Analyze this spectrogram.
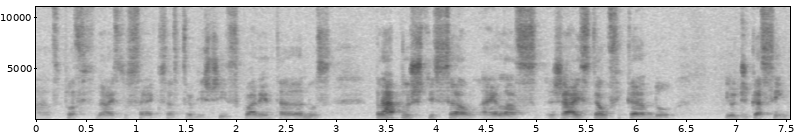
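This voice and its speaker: A woman's very deep, low voice at a moderate pace, with noticeable background noise. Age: 60s. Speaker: human rights activist. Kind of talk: interview.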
